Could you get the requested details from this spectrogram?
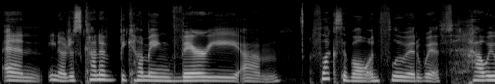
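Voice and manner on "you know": ordinary talk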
